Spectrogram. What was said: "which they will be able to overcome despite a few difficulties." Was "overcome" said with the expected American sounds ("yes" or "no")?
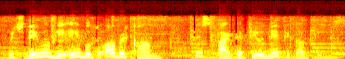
yes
